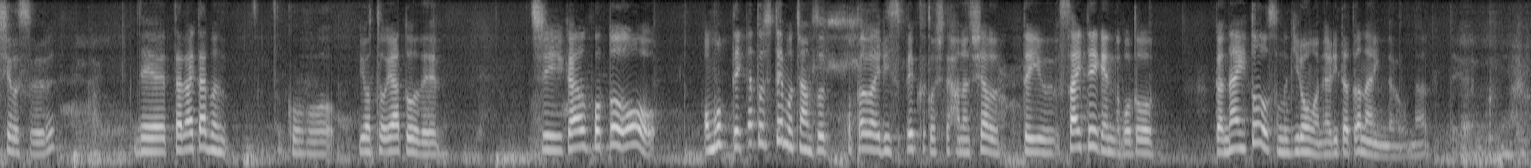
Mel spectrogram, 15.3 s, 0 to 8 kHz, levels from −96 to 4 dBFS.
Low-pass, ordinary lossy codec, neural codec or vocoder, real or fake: none; none; codec, 16 kHz, 0.8 kbps, ZipCodec; fake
